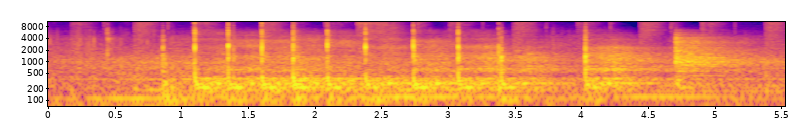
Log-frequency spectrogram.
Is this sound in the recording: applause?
no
